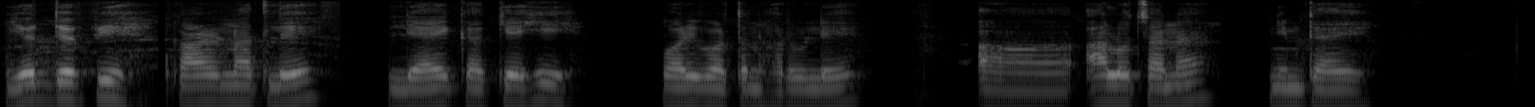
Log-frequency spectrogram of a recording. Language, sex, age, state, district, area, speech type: Nepali, male, 18-30, West Bengal, Kalimpong, rural, read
